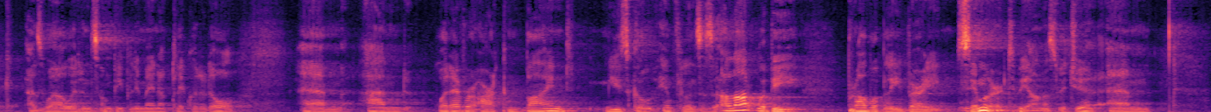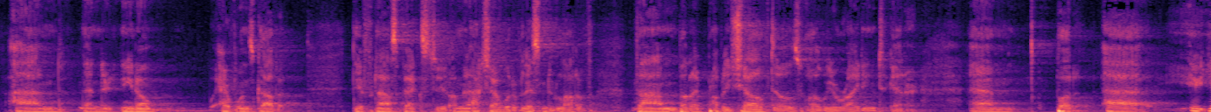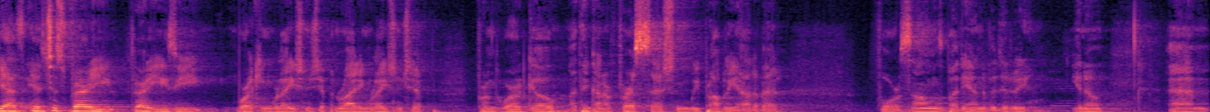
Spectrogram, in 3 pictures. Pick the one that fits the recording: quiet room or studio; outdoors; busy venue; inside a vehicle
busy venue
